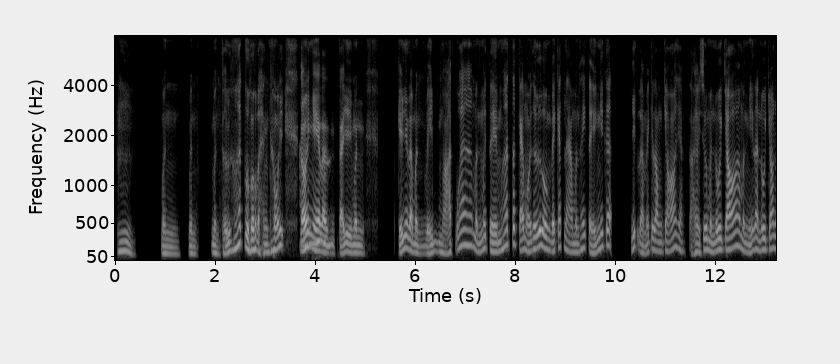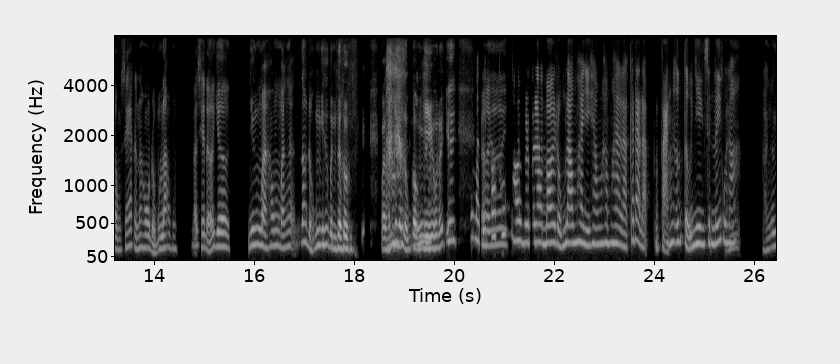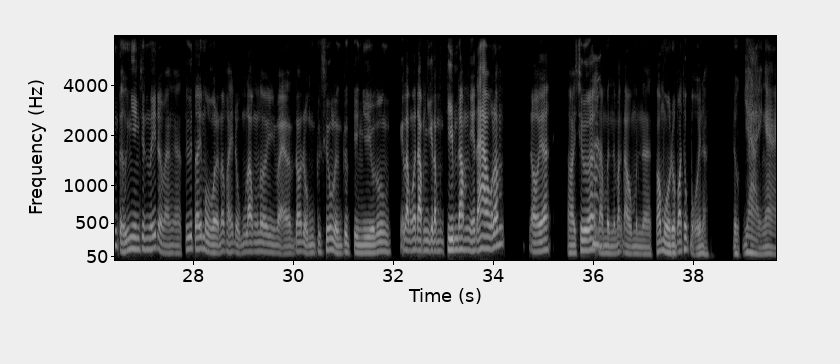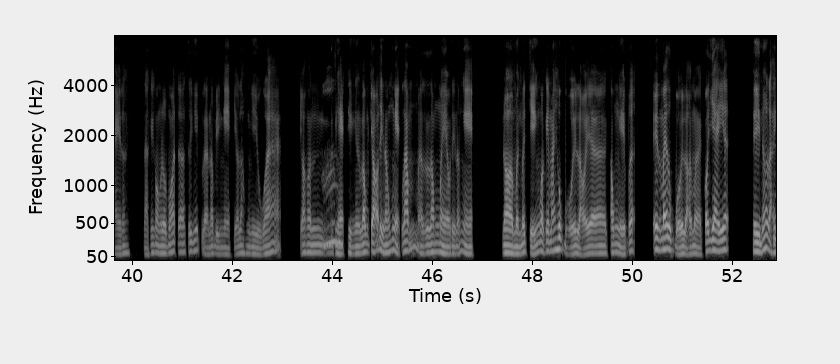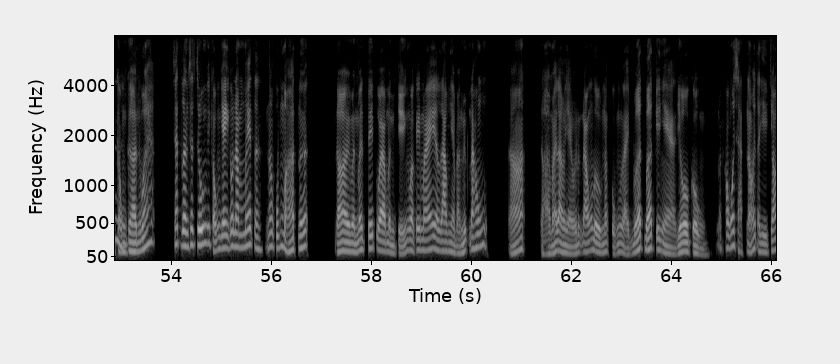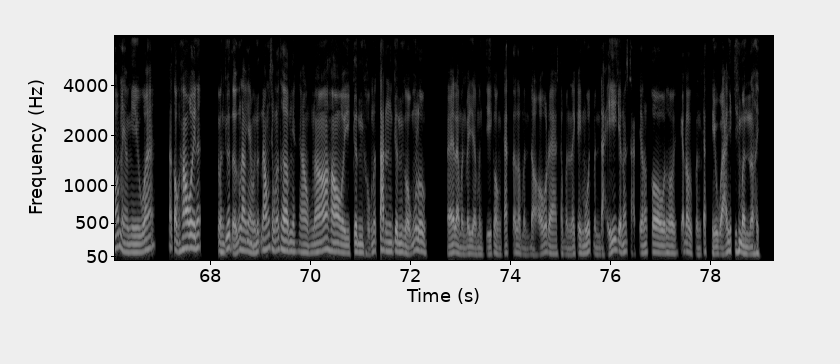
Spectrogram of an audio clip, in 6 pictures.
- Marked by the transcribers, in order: laughing while speaking: "luôn á bạn, nói"; other background noise; laughing while speaking: "như bình thường mà thậm chí nó rụng còn nhiều nữa chứ"; laugh; unintelligible speech; laughing while speaking: "với mình rồi"
- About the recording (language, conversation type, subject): Vietnamese, advice, Làm sao để giữ nhà luôn gọn gàng lâu dài?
